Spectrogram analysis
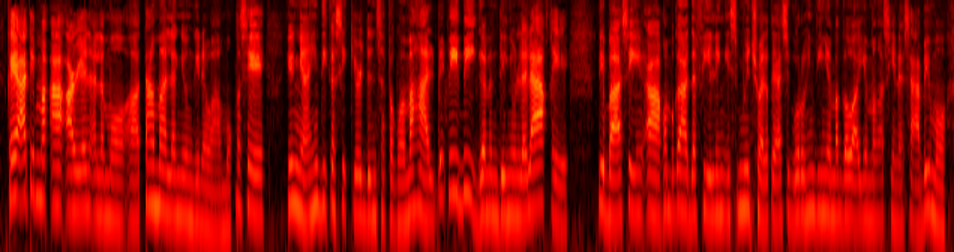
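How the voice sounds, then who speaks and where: A woman's voice: fairly low pitch, brisk, a bit bright, clear, resonant tone, no room sound. A woman with a Filipino accent co-hosting an advice show, talking conversationally in a frank, emphatic way and slipping into English. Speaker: radio advice show co-host.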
